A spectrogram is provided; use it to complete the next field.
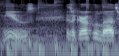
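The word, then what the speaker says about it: μ's: up a school idol group called Muse uh pronounced Muse uh of course it says it has a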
